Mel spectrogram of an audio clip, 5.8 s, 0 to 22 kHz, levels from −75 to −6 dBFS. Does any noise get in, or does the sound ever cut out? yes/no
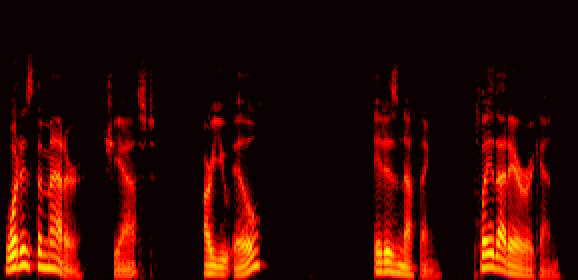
no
